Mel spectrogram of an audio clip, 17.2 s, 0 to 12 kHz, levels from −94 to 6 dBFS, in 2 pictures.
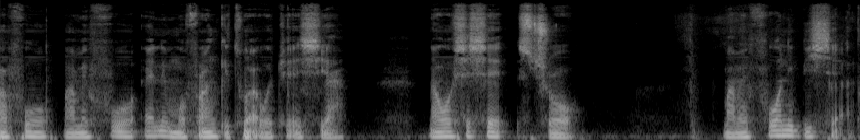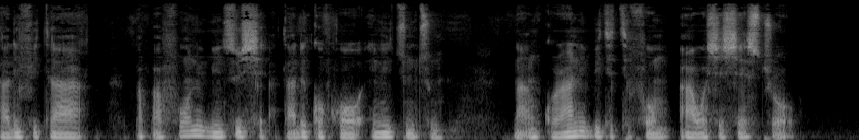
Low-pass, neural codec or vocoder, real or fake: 10.8 kHz; none; real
